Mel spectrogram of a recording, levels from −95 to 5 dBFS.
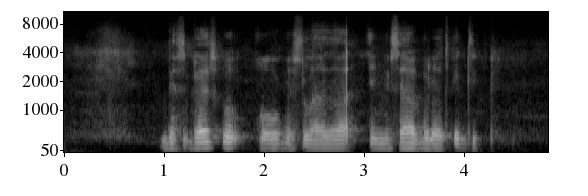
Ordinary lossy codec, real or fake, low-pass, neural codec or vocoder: none; fake; 9.9 kHz; codec, 44.1 kHz, 2.6 kbps, SNAC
